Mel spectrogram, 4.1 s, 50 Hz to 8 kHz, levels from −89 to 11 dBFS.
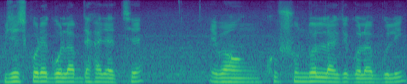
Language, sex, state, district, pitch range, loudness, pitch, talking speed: Bengali, male, West Bengal, North 24 Parganas, 135-150 Hz, -16 LUFS, 140 Hz, 160 wpm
